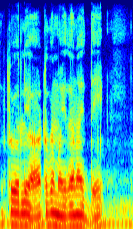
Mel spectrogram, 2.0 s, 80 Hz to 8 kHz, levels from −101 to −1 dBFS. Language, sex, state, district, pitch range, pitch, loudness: Kannada, male, Karnataka, Koppal, 100-125 Hz, 110 Hz, -14 LUFS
